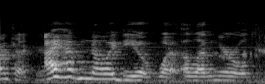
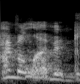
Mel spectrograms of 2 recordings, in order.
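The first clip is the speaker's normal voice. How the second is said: put-on higher-pitched echo of a boy's protest; protesting Corey; 4 semitones higher, 4 dB louder than usual. Co-host echoing the Corey impression, higher mock protest. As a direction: copy the mock kid protest. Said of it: "And Corey's like".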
